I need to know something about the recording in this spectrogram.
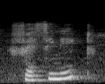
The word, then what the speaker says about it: fascinate: Fascinate, even if C is not here, this is giving the full sound fascinate, so C is silent here.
